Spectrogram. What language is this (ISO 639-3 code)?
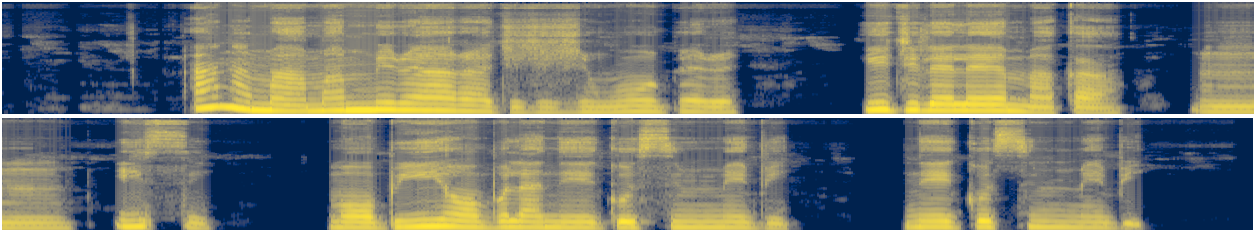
ibo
